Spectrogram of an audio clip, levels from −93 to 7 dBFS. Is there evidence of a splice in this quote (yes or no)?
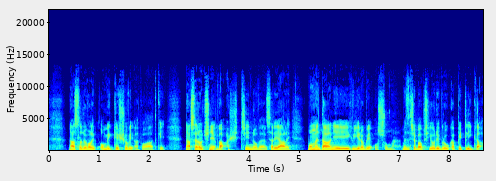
yes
